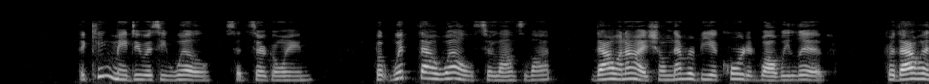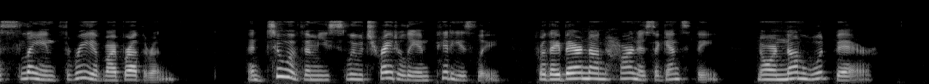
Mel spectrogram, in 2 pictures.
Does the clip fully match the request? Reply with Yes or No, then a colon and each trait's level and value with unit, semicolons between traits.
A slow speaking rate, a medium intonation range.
No: average, 175 wpm; average, 3.9 semitones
